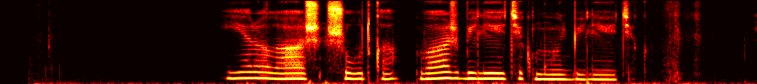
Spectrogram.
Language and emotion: Russian, sad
